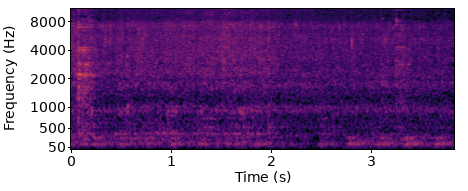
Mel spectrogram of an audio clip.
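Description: Fenugreek greens mixture being stirred in a hot pan for methi bhaji, giving a steady soft sizzle with faint scraping throughout, close and continuous, with no voices.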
